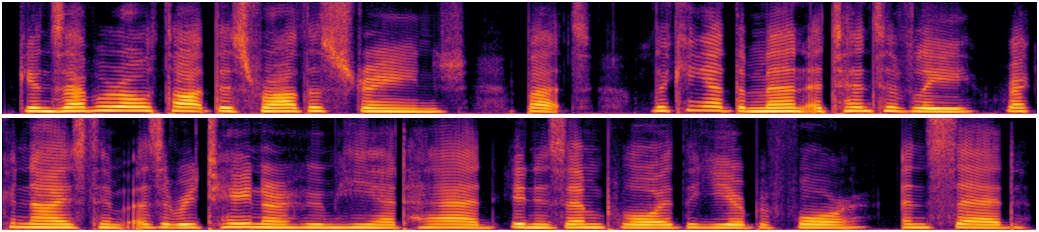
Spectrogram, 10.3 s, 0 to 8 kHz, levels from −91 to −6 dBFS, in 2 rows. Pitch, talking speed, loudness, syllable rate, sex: 225 Hz, 160 wpm, -18 LUFS, 5.0 syllables/s, female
